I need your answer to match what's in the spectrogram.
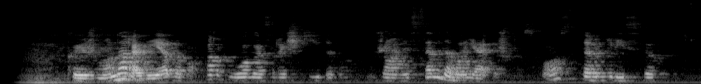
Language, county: Lithuanian, Vilnius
